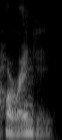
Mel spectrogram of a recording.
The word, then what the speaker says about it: Horangi: it like that yeah horangi if you're a Korean it's horangi but if you're if you can't if it's a little hard to pronounce it's horangi okay let me bring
